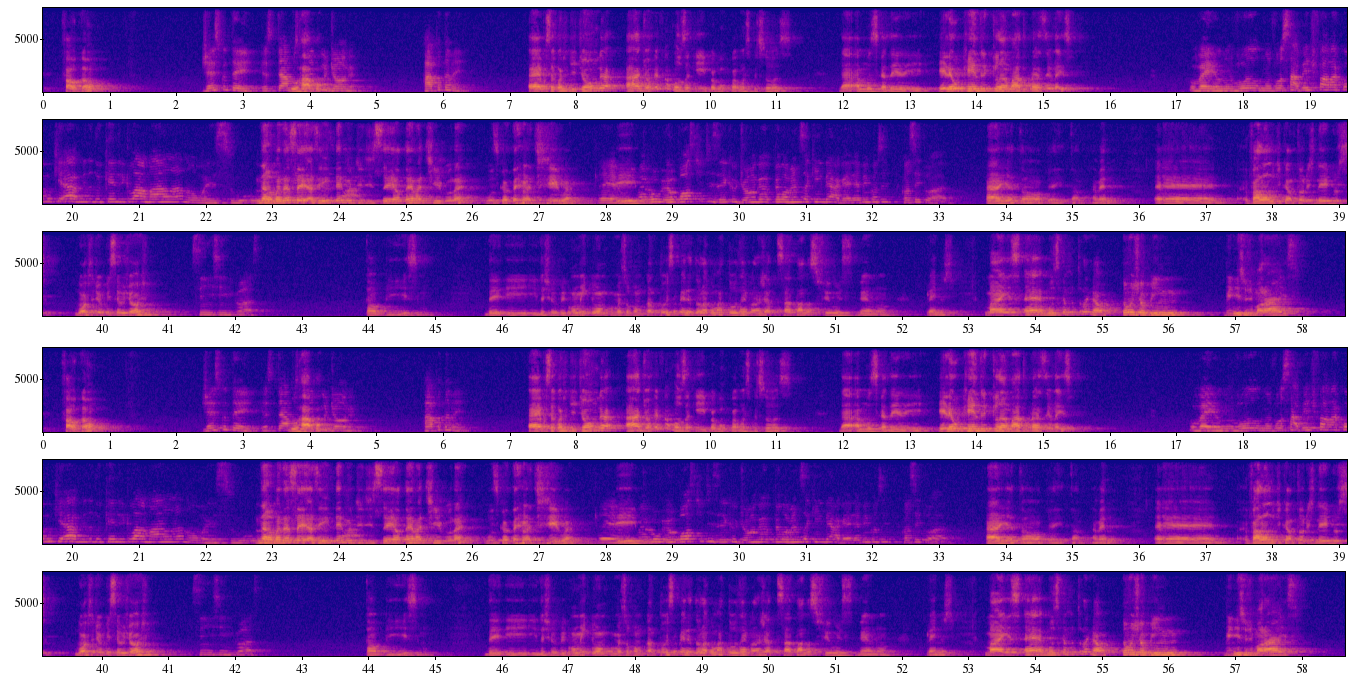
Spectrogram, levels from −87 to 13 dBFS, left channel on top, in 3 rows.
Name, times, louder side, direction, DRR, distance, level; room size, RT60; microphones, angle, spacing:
voice 1, 0.3-0.9 3.7-4.2 7.3-11.2 11.9-15.5 22.8-27.6 28.2-28.5 33.7-35.7 36.2-39.2 39.6-40.9 44.0-44.9 45.8-51.9 52.4-52.8 53.3-56.3 56.9-57.9, equal, 10° right, 1.3 m, -26 dB
voice 2, 2.4-4.7 5.7-6.4 17.2-23.0 23.3-24.4 27.9-33.2 41.5-42.3, left 1 dB, 50° left, 1.4 m, -36 dB
24.5 x 18.0 x 6.6 m
head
